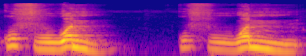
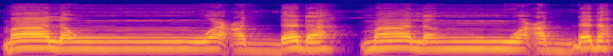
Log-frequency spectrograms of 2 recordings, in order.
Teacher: On entend le nun. Alors qu'en bas, malan wa'addada. Malan wa'addada. On n'entend pas le nun. Quand je fais izhar dessus, ça devrait être malan wa'addada.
